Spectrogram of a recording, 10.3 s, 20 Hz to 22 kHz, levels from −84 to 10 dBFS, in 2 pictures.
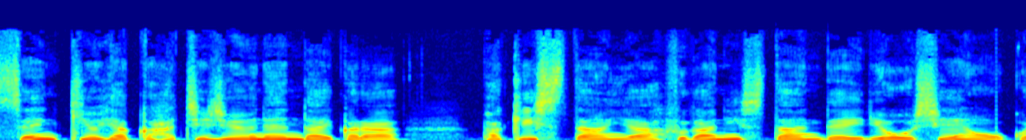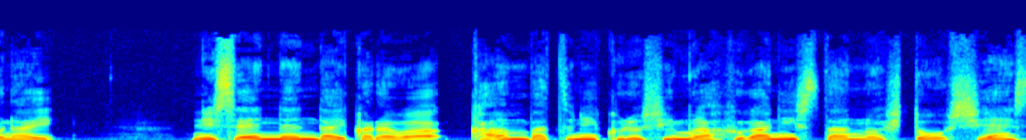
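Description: At about 4.98 s there's a tiny repeated buffer. New audio didn't reach the device in time, so it replayed the last chunk it had, twice more, back to back. The repeated piece is only around 1.45 ms long, which fits a 64-sample buffer, so you don't hear a stutter. Instead it comes across as a brief click or buzzy tick from the hard joins. Essentially nothing seems to go missing, just that small burst of repetition.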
